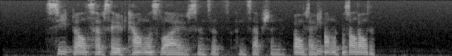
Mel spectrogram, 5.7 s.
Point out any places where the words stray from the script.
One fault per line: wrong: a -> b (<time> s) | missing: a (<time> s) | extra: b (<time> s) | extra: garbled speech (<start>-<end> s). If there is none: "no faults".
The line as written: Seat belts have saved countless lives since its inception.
extra: garbled speech (3.7-4.7 s)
